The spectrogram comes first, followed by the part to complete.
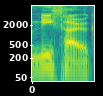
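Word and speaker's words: Nidhogg: Spoiler, Needhog. Needhog as Needhog well. again, yeah. Or Neathog, as they Neathog, pronounce it in the yeah.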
